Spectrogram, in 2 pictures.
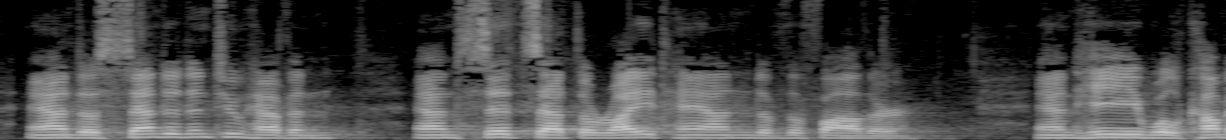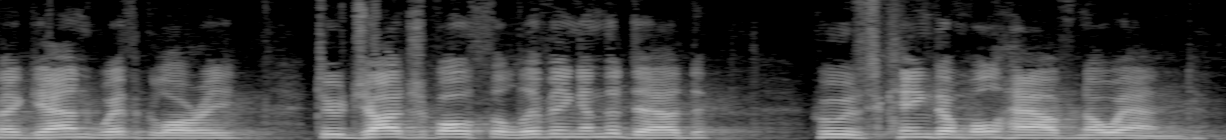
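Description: A pastor leading a church service, reciting prayers and blessings in a measured, solemn way, with a long church reverb behind his voice. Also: a little high. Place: large church sanctuary.

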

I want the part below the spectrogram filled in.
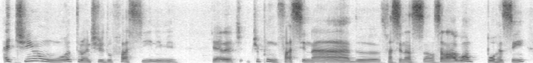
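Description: A man with a Brazilian accent, a podcast host appearing as a guest, tells a story in an easygoing way. His voice sits fairly high, and the sound is dry and close. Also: moderate pace, dry recording. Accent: Brazilian Portuguese. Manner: relaxed storyteller, often adding "tá ligado". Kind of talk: casual storytelling chat.

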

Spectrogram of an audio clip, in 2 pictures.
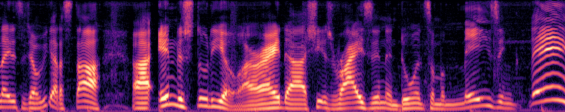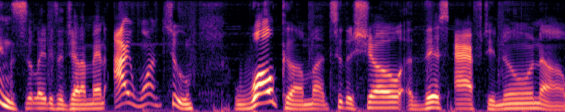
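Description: A man hosting a radio show in a studio, hyping the audience with big swooping pitch. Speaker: radio host.

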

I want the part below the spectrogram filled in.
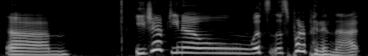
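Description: A woman's voice: sits high, lively intonation, unhurried, smooth, no room sound, clean studio sound. An American woman co-hosting a podcast, in casual chat full of teasing, laughing banter. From United States. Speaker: podcast co-host.

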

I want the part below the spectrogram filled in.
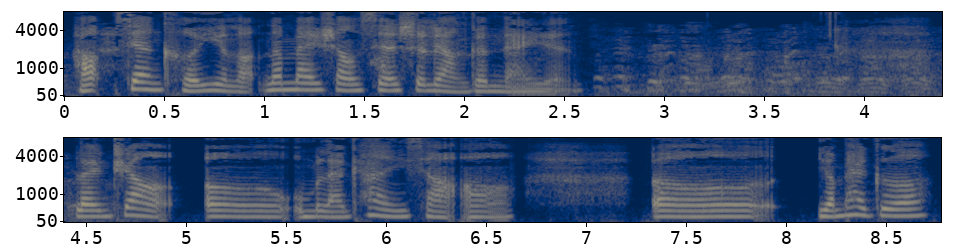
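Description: A woman's voice: medium pitch, steady tone, moderate pace, pauses often, fairly bright tone. A woman hosting a live stream, bubbly and chatty, laughing often. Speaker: livestream host.

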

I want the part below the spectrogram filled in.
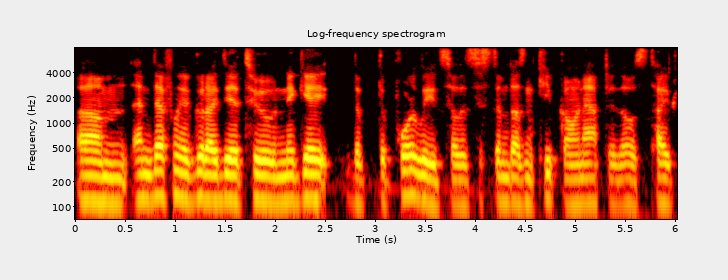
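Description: A man speaking as a guest on a podcast. He explains at length in a steady, practical way, doubling back on words and filling pauses with ums. His pitch is in the usual middle range. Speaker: guest expert. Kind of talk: casual podcast interview.

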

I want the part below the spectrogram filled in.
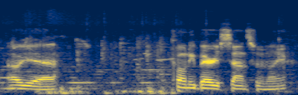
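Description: A man's voice: fairly low pitch, little pitch movement, moderate pace, over music. A man chatting casually as a player in a tabletop game, with some light role-play. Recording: noisy home voice recording.

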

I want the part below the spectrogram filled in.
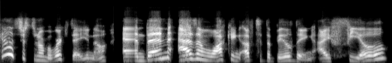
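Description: A woman in her thirties tells a personal story in an animated, chatty way, full of fillers and quick laughs. Her voice sits a bit low but sounds bright and forceful, recorded dry and close. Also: dry recording, poor audio. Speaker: guest telling a personal story. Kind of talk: casual storytelling.

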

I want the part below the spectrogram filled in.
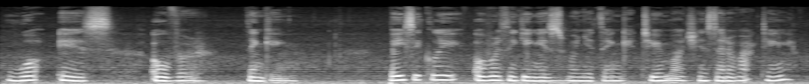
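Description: A woman's voice: lowish voice, little pitch movement, a little slow, dark tone, a little hiss or hum, low-quality recording. A woman in her twenties from Malaysia, hosting a casual personal podcast and often hesitating and restarting her phrases. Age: 20s. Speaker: podcast host.

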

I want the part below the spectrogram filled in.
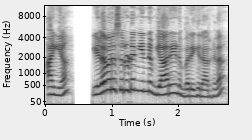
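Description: A woman's voice: a little high, big pitch swings, moderate pace, a bit bright. A woman doing a sly scheming queen.

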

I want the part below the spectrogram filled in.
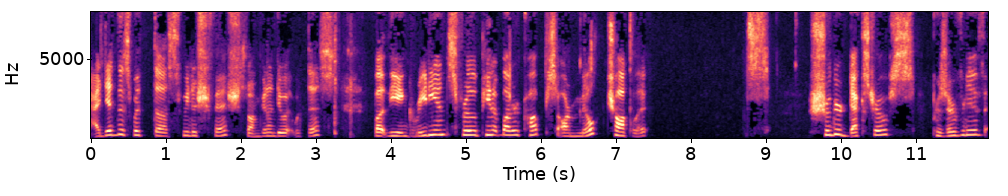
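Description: Chatty teenage girl, fairly high voice. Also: dry recording, rough recording. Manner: chatty, hesitant with fillers. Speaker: podcast host. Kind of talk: casual chat.

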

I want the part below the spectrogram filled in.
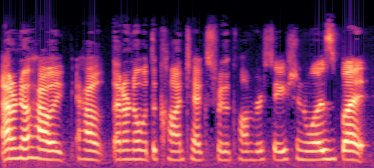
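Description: A woman's voice: medium pitch, level tone, fast talker, pushed and bright, clean tone, no room sound. A young woman from Missouri with a Midwestern accent, co-hosting a casual chat podcast, rambling and swearing freely. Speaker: podcast co-host.

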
